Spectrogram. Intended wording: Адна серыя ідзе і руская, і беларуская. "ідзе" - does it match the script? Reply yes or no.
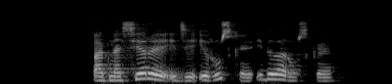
yes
